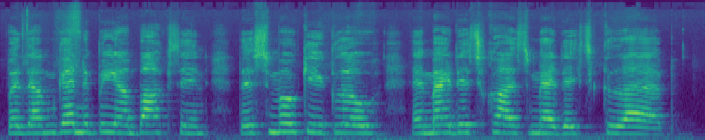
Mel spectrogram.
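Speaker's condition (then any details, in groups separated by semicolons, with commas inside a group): Anoxic brain injury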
